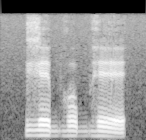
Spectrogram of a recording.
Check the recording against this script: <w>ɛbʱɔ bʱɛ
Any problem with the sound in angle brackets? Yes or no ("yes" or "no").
yes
